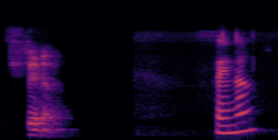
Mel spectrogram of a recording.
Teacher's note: la lengua se pone dentro de los dientes o en la mitad de los dientes y sale rozando y eso se pone con este símbolo que es un símbolo como el de teta griego.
